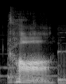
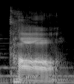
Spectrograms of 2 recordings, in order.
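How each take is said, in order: Both takes have the same delivery.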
